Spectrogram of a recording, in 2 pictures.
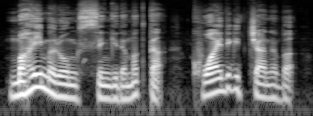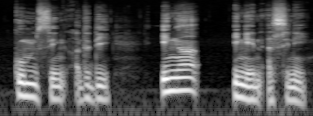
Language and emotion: Manipuri, neutral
